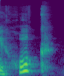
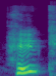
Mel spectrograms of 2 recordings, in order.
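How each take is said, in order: First: "hook" with a short oo, as in book; Australian "hook". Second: "hook" with a long oo, as in hoot; alternative "hook" pronunciation. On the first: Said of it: "that's the Australian way to say it". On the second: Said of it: "some people say". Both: Shown as a demonstration.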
